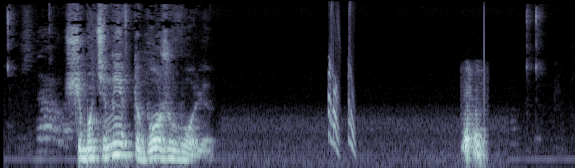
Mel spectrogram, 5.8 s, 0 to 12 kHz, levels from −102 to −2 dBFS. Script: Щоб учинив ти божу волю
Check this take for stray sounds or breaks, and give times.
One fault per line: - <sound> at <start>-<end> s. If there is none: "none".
- chirp at 3.3-3.6 s
- throat clearing at 4.6-4.9 s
